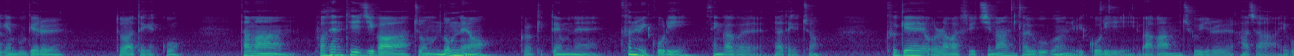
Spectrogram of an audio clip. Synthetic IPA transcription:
ɡe̞muɡe̞ɾɯɭ | towadwe̞ɡe̞t̚k͈o | tamanpʰʌsʰe̞ntʰed͡ʑiɡat͡ɕomnomne̞jokɯɾʌkʰi̥t͈e̞mune̞kʰɯnɥik͈oɾisʰe̞ŋɡaɡɯɭhe̞jadwe̞ɡet̚t͡ɕ͈o | kʰɯɡe̞o̰ɭːaɣaɭs͈uit̚t͡ɕ͈imankjʌɭɡuɡɯnɥḭk͈oɾima̰ɡamt͡ɕuiɾɯɭhad͡ʑa̰ḭ

